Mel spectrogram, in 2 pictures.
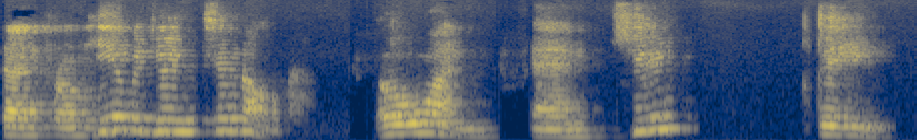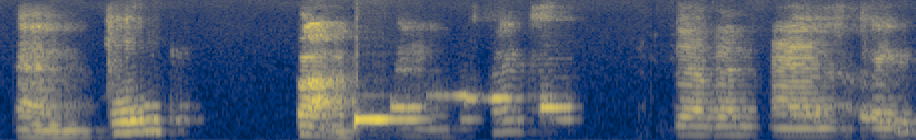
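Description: Very slow speech from a man with very wide pitch swings, with audible room echo against a quiet background. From Ukraine. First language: Ukrainian. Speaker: dancer; dance instructor. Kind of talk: tutorial. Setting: video call. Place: home room. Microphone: video call.

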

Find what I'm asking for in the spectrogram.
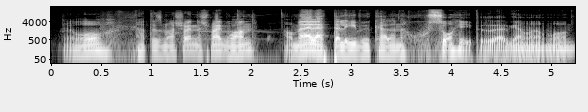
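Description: A man at medium pitch talks in an animated tone at a fairly slow pace, with ordinary pitch variation and a dry sound with no echo. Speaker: gaming YouTuber; gaming streamer. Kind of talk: gameplay commentary. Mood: mildly frustrated at duplicates. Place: home room.

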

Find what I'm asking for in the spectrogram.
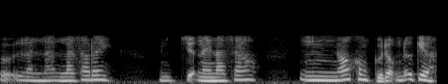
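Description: A shaky put-on character voice at a moderate pace. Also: woman, medium pitch for a woman. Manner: trembling, disbelieving.

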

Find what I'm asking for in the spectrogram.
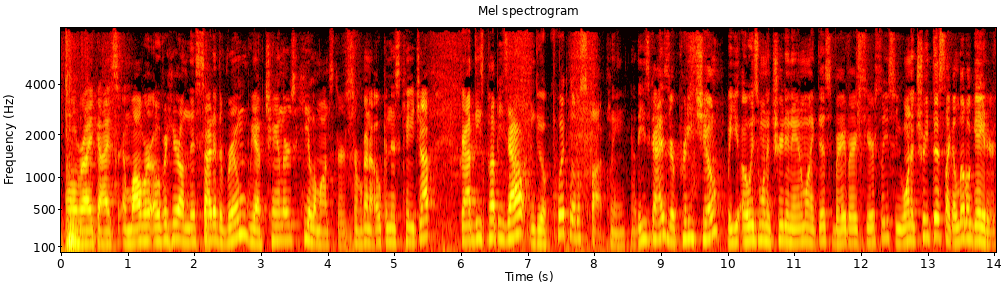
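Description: Music plays in the background as a man talks at a very fast pace with ordinary pitch variation. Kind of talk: casual vlog chat. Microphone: phone near.

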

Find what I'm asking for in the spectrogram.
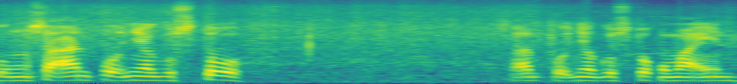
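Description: A man's fairly high voice at a moderate pace, amid noticeable background noise. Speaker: goat-raising vlogger. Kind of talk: vlog narration outdoors. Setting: outdoors in a pasture.

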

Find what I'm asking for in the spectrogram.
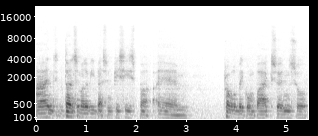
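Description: Somewhat breathy, with a dark, mellow tone, over light background noise. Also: man. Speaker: vlogger. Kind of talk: casual vlog chat. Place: home room. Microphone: camera far.

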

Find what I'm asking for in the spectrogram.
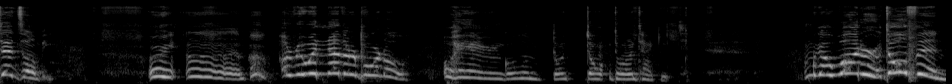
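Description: An extremely high-pitched cartoonish character voice at a moderate pace, with very wide pitch swings and long, frequent pauses. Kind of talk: gameplay commentary. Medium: puppet. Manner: excited, upbeat.

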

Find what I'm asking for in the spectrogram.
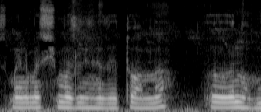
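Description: The sound is dry with no echo. The pace is fairly slow. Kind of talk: casual tutorial walkthrough. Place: garden. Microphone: phone near.

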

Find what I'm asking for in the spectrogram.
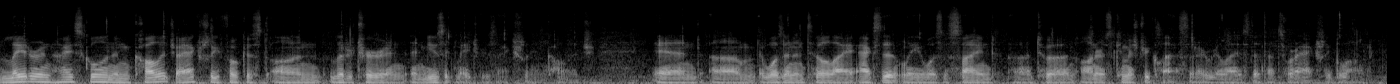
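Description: At a fairly quick pace, a man with an American accent speaks in a very deep, low pitch with ordinary pitch variation over light background noise. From California. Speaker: research scientist. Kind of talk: interview monologue. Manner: hesitant, many fillers. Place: office. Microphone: lapel.

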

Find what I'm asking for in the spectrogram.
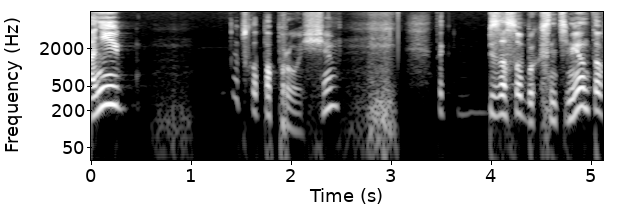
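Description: A man with a Russian accent at a fairly slow pace, in a quiet background. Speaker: conference speaker. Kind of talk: conference talk. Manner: hesitant with fillers. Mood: humorous storytelling. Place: hall.

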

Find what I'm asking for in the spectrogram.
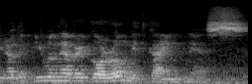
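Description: Over light background noise and audible room echo, a man speaks with ordinary pitch variation. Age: 60s. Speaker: fashion designer. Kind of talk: interview answer. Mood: warm, reflective. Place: home room.

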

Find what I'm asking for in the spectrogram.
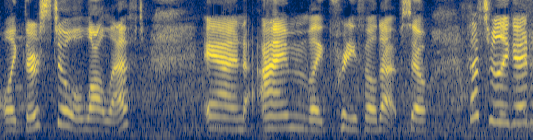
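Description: A woman's raised, projected voice comes at a moderate pace over light background noise. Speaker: vlogger. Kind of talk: casual vlog chat. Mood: cheerful, excited. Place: street. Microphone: phone near.

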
